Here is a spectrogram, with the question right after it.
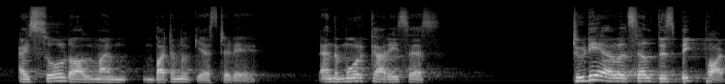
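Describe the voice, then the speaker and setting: A man with a Tamil accent speaks at a moderate pace. His medium pitch has ordinary variation. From India, Chennai. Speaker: spiritual talk speaker. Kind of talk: devotional talk with storytelling.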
